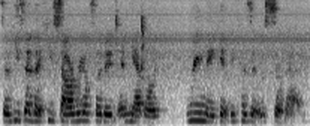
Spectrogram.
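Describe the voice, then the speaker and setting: A woman's voice: lowish voice, fairly even intonation, quick pace, mellow. A young woman co-hosting a podcast, chatting casually with lots of fillers and tangents. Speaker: podcast co-host. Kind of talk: casual chat. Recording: slightly distant mic with faint hiss.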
